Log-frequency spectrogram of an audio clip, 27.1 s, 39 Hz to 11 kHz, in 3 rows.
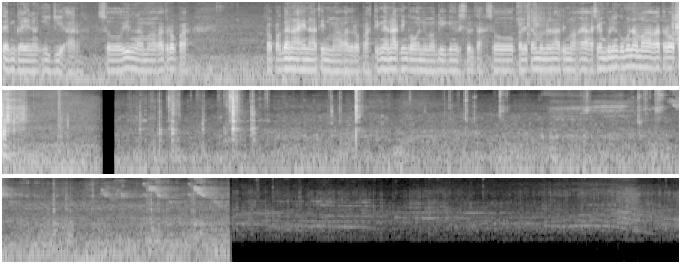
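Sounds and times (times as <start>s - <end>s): low background rumble: 9.3s - 21.8s
birds chirping: 16.1s - 21.3s.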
